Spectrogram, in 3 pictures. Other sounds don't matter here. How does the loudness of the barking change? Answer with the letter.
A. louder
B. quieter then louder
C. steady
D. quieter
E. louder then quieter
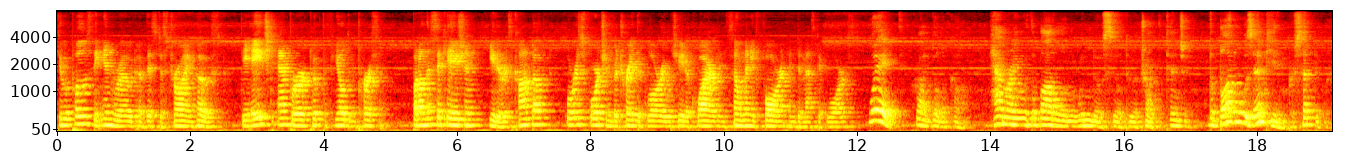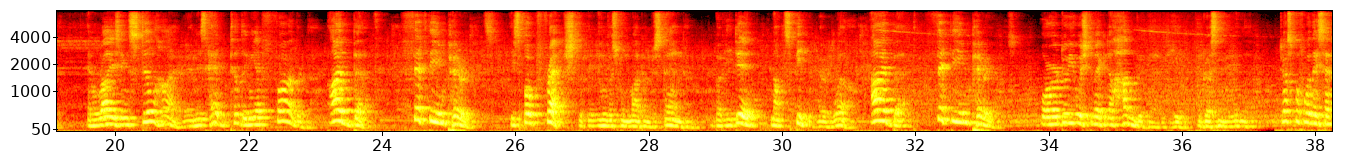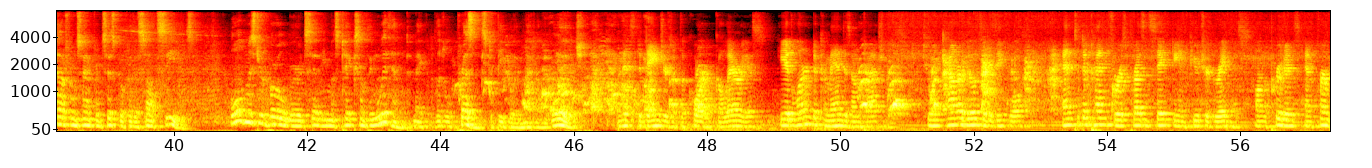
E.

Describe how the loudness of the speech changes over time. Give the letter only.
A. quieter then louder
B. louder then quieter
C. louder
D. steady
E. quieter
D.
